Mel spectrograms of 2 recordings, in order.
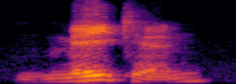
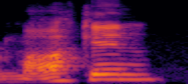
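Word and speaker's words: Maken: with Macon, or Makin, it's spelled M-A-K-E-N. I've always pronounced it Macon, but a friend of mine tried to correct me and say it's pronounced Makin. But you can decide how this name is pronounced.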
